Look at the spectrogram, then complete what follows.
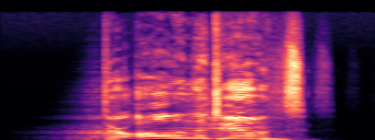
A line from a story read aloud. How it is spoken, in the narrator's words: Tobias cried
